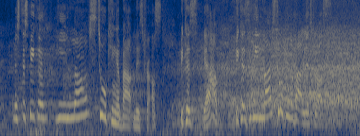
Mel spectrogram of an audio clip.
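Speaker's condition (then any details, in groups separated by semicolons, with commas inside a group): No condition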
